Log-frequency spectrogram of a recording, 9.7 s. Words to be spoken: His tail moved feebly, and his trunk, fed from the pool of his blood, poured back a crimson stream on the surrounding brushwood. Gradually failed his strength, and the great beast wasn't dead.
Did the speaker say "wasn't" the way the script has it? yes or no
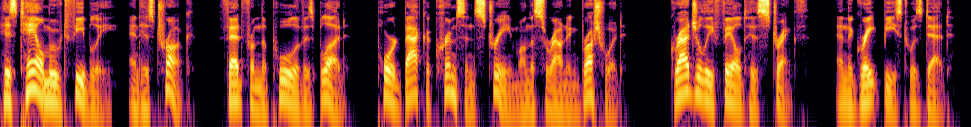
no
